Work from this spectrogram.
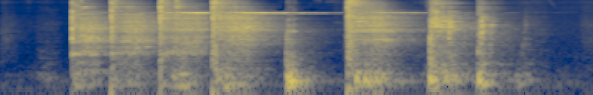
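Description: Clamps are knocked off an end grain chopping board in a series of sharp, loud taps, about seven hits in quick irregular succession, each with a short ringing decay.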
